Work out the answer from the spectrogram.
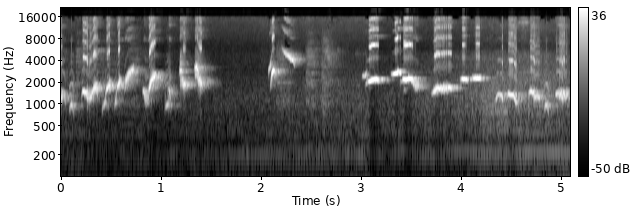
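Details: Provoking song of a white-rumped shama, used to draw replies from other shamas: fast slurred whistled notes, a quiet stretch with a faint hum, then clear rising whistles and warbled phrases.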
